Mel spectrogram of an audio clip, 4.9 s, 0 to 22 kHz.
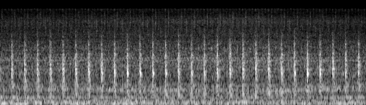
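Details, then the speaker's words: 2020 Hyundai Kona, 70,000 miles, oil burner: sharp even metallic knocks about three a second at idle from a rod bearing knock; towed rather than driven. "oh it's knocking it's knocking are you knocking but you can't come in wait the Rod's trying to come out"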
